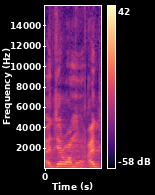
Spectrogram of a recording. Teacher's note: جیم قلقلہ کرنا یعنی پکڑ کر چھوڑنا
